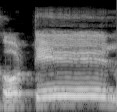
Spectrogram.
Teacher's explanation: அது ஏன்னு ஏ அப்படின்னு ஒரு குறி சத்தத்தில் சொல்லாமல் ஏ அப்படின்னு இழுக்கிறானுங்க, ஹோட்டேல் அப்படிங்கிறானுங்க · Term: நெடில் சத்தத்தை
